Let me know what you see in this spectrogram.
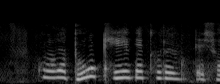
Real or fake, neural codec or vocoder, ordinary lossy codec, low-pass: fake; codec, 16 kHz, 2 kbps, FreqCodec, smaller model; none; 7.2 kHz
